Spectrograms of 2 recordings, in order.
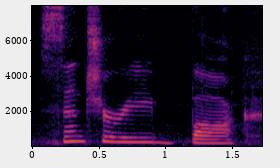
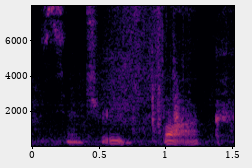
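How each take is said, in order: First: Said in the usual way. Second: Whispered under the breath, softer; quiet whisper to herself. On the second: Real, not acted. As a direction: murmur the name to yourself, barely voiced. Repeats the name to herself.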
